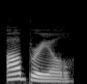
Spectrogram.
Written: aubrielle

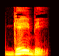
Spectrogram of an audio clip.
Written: gaby

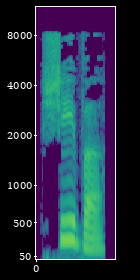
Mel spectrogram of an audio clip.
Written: Sheva

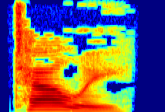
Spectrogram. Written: talli

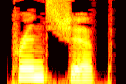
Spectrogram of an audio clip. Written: princeship

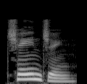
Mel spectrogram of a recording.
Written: changing

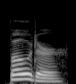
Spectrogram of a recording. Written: bodor

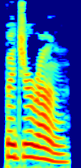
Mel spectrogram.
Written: bajarang

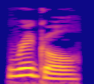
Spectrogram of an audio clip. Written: riggle

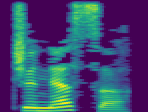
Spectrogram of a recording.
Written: jennessa

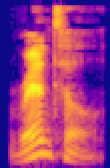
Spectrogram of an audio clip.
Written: rental

